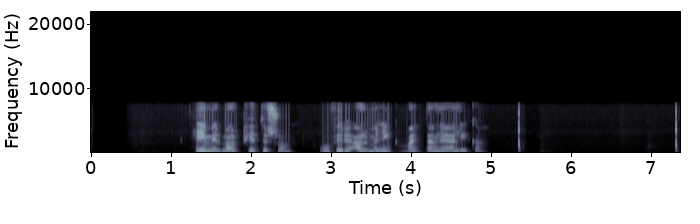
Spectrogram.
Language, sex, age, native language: Icelandic, female, 40-49, Icelandic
